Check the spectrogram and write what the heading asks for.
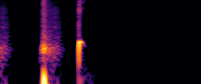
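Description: Animation sound effects of a subscribe button being clicked: two short pops about half a second apart, then a quick pitched blip.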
